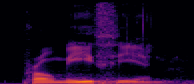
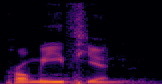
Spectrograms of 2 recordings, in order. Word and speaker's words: Promethean: Promethean. It could also be pronounced Promethean.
